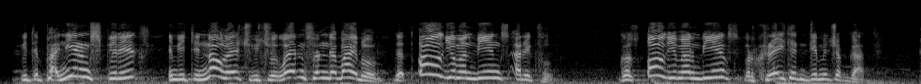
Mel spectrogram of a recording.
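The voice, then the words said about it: Heavy accent. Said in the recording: “He's got a heavy accent”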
